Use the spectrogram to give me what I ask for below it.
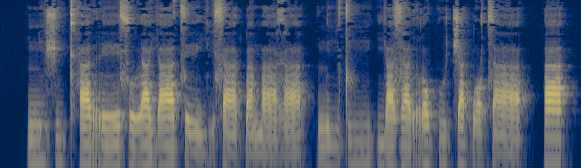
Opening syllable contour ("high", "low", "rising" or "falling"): low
